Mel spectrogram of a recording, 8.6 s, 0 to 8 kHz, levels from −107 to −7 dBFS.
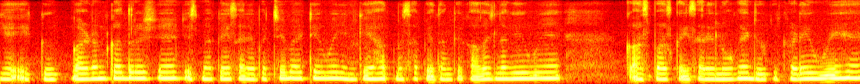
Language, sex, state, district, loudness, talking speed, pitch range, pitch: Hindi, female, Bihar, Vaishali, -18 LUFS, 230 wpm, 190-215 Hz, 200 Hz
